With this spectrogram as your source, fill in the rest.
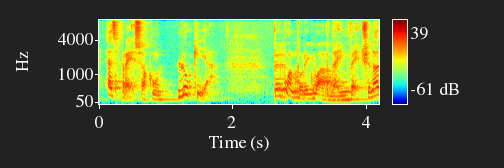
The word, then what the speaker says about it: Lycia: volte modo di spiegare, la Y greca si legge come una U e riprende il nome greco antico Lucia. Come si evince dalla stessa pronuncia greca, la sillaba C latina si legge come una velare chi e non come una palatale C.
